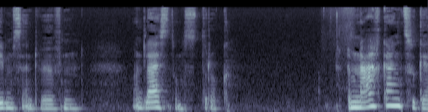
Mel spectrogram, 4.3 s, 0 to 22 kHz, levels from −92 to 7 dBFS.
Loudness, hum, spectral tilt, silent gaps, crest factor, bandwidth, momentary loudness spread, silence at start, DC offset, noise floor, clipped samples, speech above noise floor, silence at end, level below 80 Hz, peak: -23 LUFS; none; -4.5 dB/octave; none; 18 dB; 16.5 kHz; 20 LU; 0 s; under 0.1%; -56 dBFS; under 0.1%; 33 dB; 0 s; -60 dBFS; -6 dBFS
